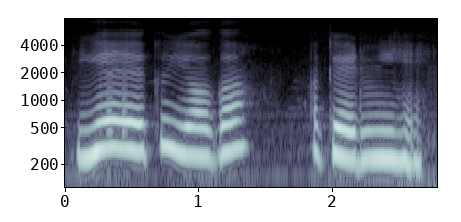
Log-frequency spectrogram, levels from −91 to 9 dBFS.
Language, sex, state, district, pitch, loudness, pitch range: Hindi, female, Madhya Pradesh, Bhopal, 260 Hz, -12 LUFS, 230-285 Hz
